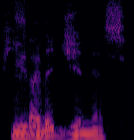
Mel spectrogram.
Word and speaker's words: fuliginous: Almost. It's Fuliginous. Fuliginous. I put in an extra E at the beginning.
